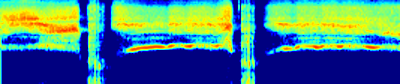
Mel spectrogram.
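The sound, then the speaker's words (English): A person imitates a creature's shrill, wheezing telltale death whistle, made after it was clubbed in the head: two long, high, strained whistles, each broken by a short, rough, snorting gasp, loud. “It made its telltale death whistle.”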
